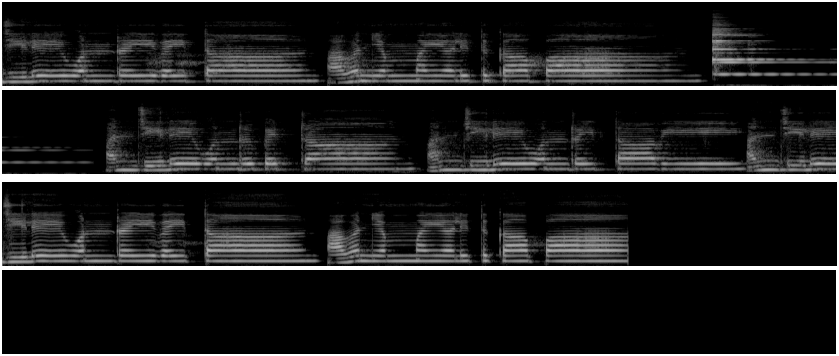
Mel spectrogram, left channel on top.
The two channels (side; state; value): right; drops out; at 6.3 s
